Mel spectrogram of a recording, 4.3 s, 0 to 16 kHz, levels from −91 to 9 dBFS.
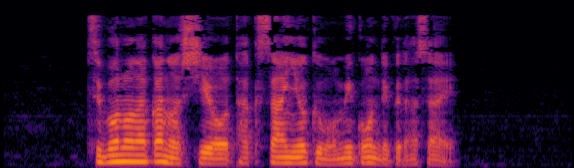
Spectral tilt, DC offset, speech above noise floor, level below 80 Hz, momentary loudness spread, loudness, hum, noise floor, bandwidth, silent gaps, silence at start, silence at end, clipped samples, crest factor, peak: -5.5 dB/octave; under 0.1%; 53 dB; -60 dBFS; 12 LU; -23 LUFS; none; -75 dBFS; 11.5 kHz; none; 0.65 s; 0.9 s; under 0.1%; 18 dB; -6 dBFS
